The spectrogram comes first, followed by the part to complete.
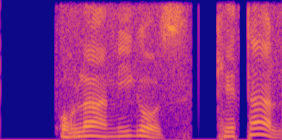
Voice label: spanish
